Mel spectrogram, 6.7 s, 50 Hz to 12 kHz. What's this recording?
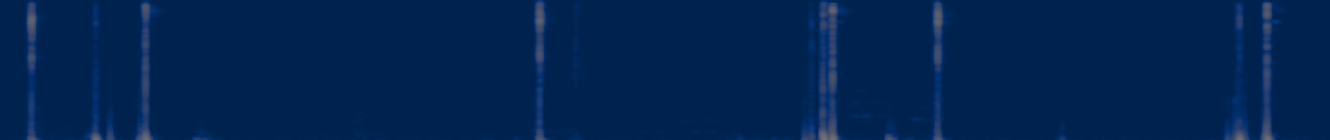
Lock (Various)
A small lock was locked and then unlocked in various ways and was recorded with a Zoom H6, using the XY Capsule.
Click, Key, Keylock, Lock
